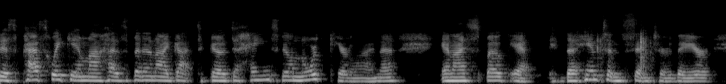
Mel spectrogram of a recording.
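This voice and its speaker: Speaking at a moderate pace with an American accent, a woman has a somewhat breathy, fairly low voice and fairly even intonation. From Lawrence County, southern Ohio (Appalachian). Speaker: college outreach coordinator and storyteller. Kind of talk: self-introduction on a video call. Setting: video call.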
